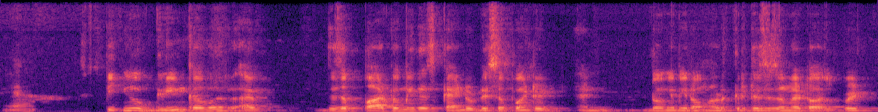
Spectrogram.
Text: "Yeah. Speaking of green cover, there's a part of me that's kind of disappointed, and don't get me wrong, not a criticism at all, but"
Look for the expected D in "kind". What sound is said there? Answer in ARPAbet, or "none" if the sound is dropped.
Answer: D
